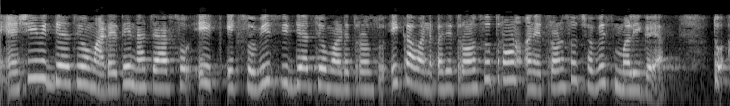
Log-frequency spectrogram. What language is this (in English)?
Gujarati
